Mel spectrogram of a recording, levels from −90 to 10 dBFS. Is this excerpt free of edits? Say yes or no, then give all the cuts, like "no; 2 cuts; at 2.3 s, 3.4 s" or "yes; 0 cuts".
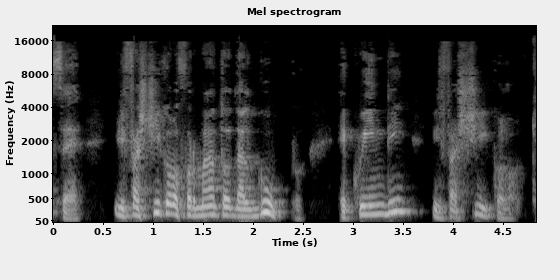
yes; 0 cuts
